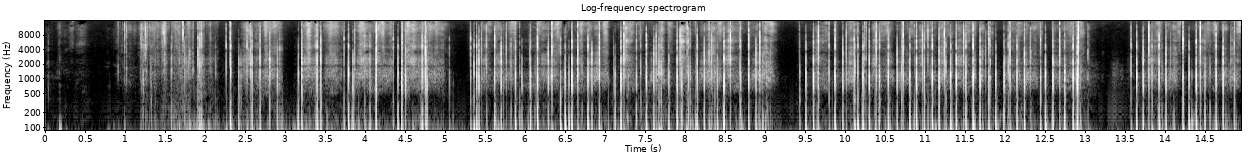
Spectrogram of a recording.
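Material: Plastic.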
